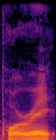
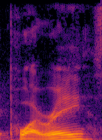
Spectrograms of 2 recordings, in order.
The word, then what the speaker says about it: Poirier: Vincent Poirier, Poirier, sorry, you'd think my pronunciation would be better since I've been in uh, New France.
